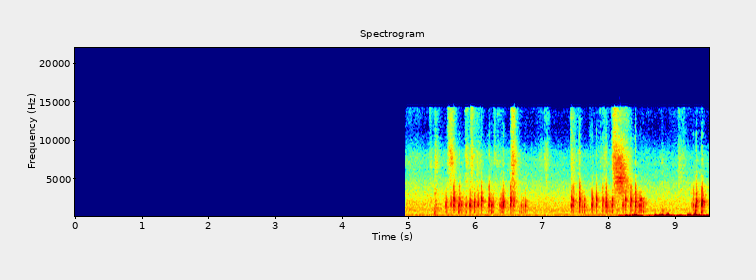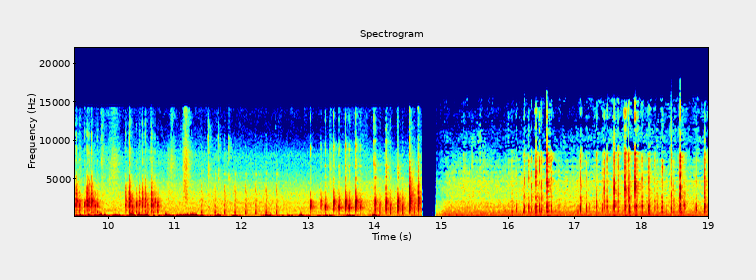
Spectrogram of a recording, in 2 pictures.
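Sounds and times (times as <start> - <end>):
mechanical keyboard typing: 5.5 - 6.8, 7.4 - 8.6, 9.2 - 10.8, 13.0 - 14.8, 16.0 - 19.0.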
